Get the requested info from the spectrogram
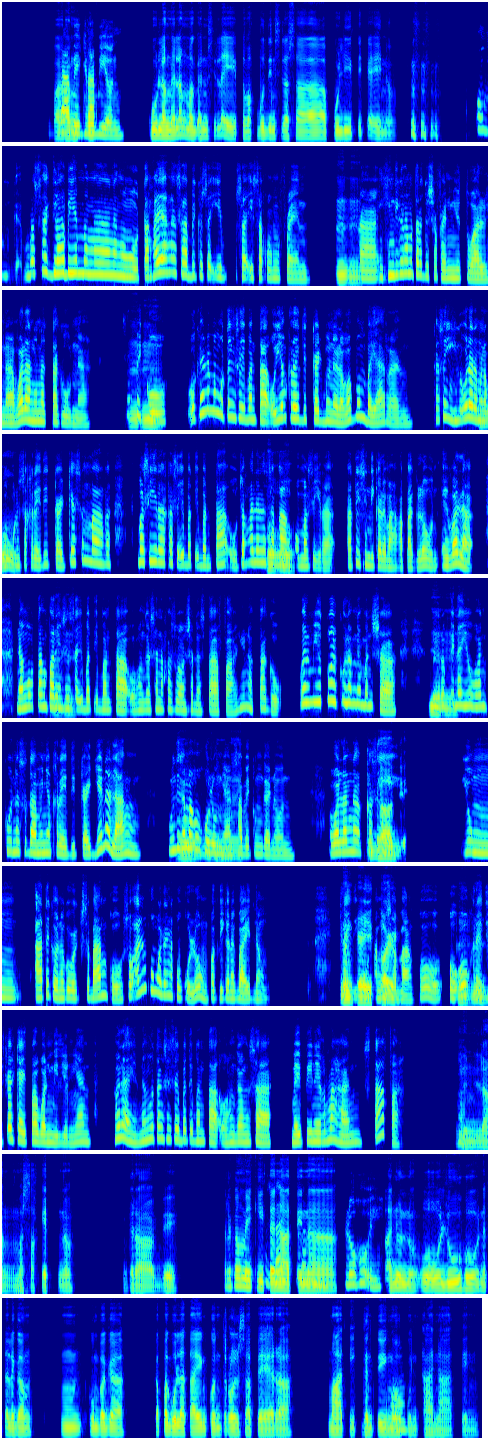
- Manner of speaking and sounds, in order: laugh; "Totoo" said as "To'o"
- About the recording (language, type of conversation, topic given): Filipino, unstructured, Ano ang saloobin mo sa mga taong palaging humihiram ng pera?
